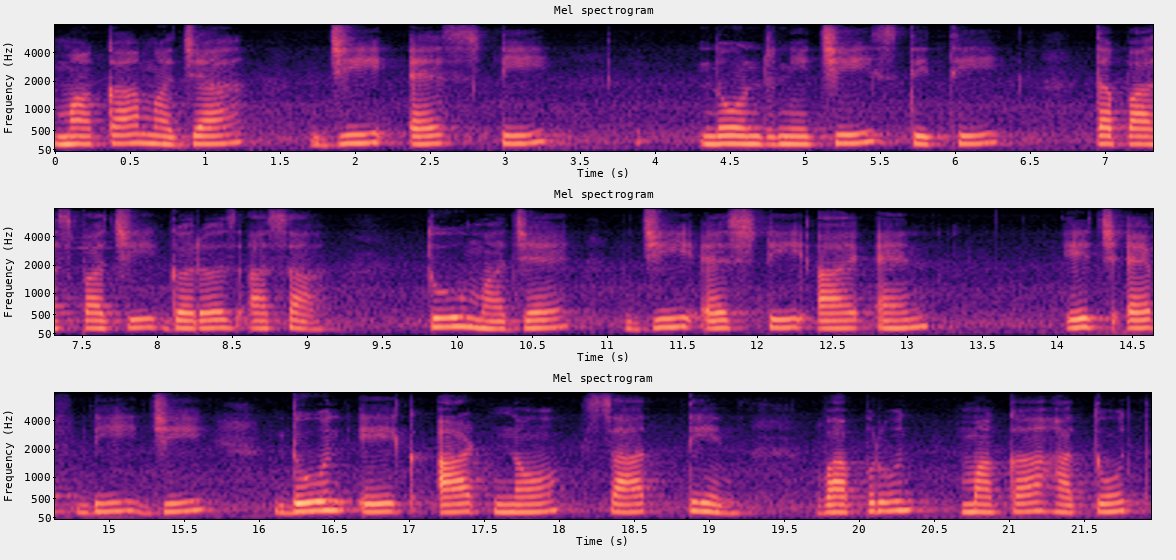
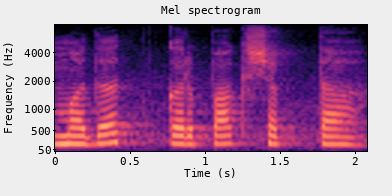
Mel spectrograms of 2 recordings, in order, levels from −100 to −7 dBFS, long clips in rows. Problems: constant background noise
